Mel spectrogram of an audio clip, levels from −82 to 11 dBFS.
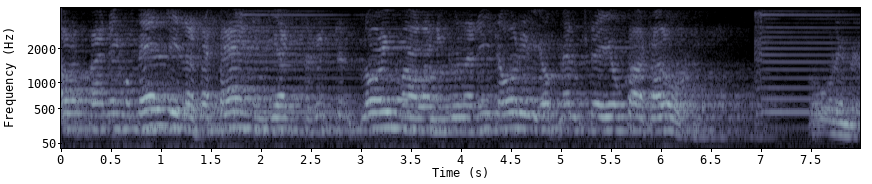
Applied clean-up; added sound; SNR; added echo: none; Bowed string instrument; 20 dB; reverberation time 2.1 s.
